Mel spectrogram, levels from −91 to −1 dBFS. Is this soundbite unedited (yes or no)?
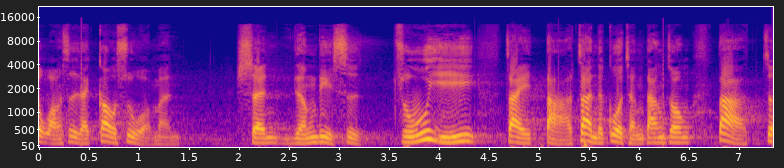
yes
